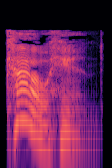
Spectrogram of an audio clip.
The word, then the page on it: cowhand: British English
